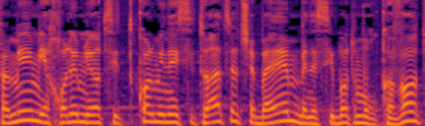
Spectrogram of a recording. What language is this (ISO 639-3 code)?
heb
